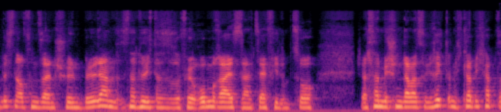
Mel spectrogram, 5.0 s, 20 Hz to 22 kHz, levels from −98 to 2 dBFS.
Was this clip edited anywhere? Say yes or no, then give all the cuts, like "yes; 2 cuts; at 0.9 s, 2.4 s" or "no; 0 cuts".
yes; 5 cuts; at 1.1 s, 1.5 s, 2.4 s, 2.8 s, 3.5 s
